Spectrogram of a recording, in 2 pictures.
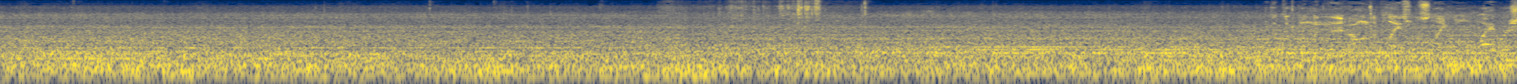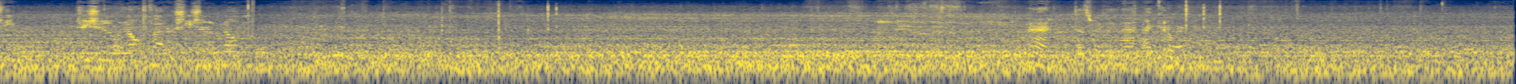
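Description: Steady road and engine noise inside the cabin of a moving car, with muffled voices at times.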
